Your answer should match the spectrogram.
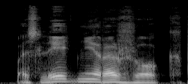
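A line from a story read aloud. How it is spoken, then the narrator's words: Grumbling. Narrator (Russian): проворчал он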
